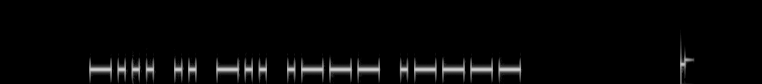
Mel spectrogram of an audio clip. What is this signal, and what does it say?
Morse code, heard as a keyed tone, about 17 wpm, 700 Hz. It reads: BIDJ1
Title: Five Challenging Letter-Number Combinations 17wpm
